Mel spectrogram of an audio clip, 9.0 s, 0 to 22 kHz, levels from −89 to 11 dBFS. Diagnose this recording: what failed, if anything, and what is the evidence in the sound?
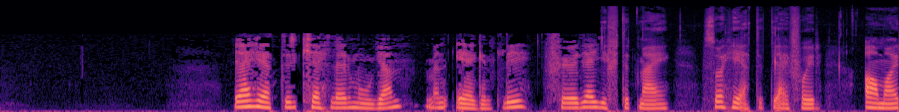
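The player began on a low-bitrate version of the adaptive stream and switched to a higher-quality one once it had gauged the connection. From 0.0 to 6.0 s the speech has nothing above 6.3 kHz, so it sounds dull and carries heavier codec artefacts, which fits an AAC version around 24 kbit/s. At 6.0 s the treble returns abruptly with no gap, consistent with a step up to roughly 96 kbit/s.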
